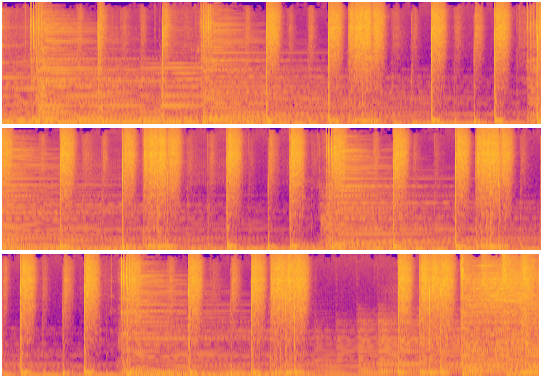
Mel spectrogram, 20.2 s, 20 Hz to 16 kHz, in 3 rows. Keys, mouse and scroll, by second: 11.2 alt+scroll down 1, 11.5 space, 13.1-14.3 alt+scroll up 1.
